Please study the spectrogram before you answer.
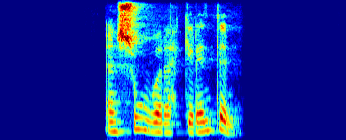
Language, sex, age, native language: Icelandic, female, 40-49, Icelandic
